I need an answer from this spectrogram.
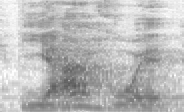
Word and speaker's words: Yahweh: nome próprio de Deus, seria mais ou menos algo como Yahweh, segundo a reconstituição atual e maior consensual entre os estudiosos, com as vogais de Adonai.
